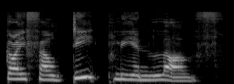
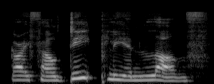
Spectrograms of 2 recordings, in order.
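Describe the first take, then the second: First: "deeply" and "love" stressed, slow and careful; stressed reading, slow. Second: "deeply" and "love" stressed at normal pace; stress pattern. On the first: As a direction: read it slowly, hitting "deeply" and "love". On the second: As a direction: say it through, leaning on "deeply" and "love". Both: Shown as a demonstration. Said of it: "it's actually A".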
